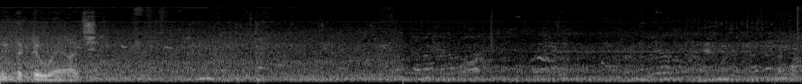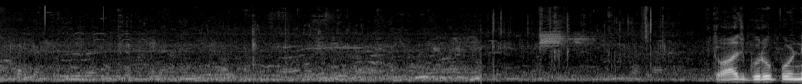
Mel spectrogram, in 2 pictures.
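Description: A crowd murmurs outdoors in the distance.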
